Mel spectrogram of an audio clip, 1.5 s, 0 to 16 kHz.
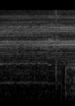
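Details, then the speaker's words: Roco HOe narrow-gauge starter set 31034 diesel model locomotive: thin, high, buzzy whine with a faint rattle as it pulls away; the motor runs noisily and roughly. "fine but it runs very noisily and that's my [Music] video cam doing difficult"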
